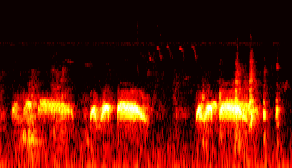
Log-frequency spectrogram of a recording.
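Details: Spotted dove cooing in low, mellow phrases, each a quick pair of notes followed by a longer drawn-out coo. The phrases repeat closely, with a quiet background.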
